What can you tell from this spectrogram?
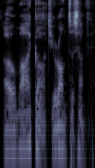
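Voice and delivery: lightly voiced stunned taster; mock awed gourmet. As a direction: savour it like a revelation. Impersonating tasting soup.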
